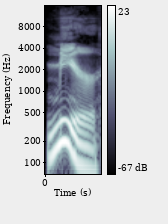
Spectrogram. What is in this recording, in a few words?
"mere", voice, spelling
